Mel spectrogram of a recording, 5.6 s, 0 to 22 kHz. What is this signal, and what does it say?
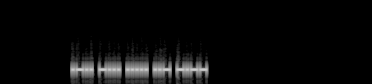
Morse code, heard as a keyed tone, about 36 wpm, 700 Hz. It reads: LB5UY
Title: Code Groups - 5 Letter:Numbers - 35wpm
